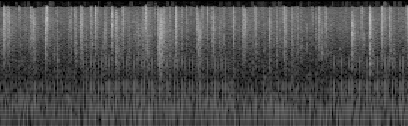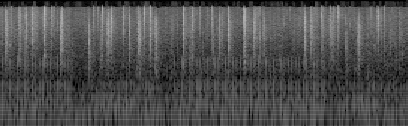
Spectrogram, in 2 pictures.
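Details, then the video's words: Purring of a cat nestled by the fire in a winter hut, a soft low drone cycling in long breaths with short gaps, while logs crackle and snap busily over it. "Fall asleep to the purring of the cat"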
